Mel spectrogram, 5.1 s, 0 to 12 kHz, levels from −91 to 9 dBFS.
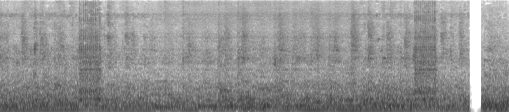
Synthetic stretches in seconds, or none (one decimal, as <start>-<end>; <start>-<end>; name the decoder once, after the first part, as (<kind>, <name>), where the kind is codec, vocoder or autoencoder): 1.5-3.6 (codec, SNAC)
